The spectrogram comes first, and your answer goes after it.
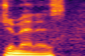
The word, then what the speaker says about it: Gimenez: Gimenez he grew up here and it is pronounced Jimenez by the way it's with a G I know it looks like Jimenez but it's it's Jimenez and he grew up here in Gilroy he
